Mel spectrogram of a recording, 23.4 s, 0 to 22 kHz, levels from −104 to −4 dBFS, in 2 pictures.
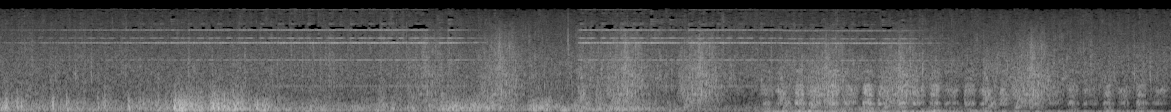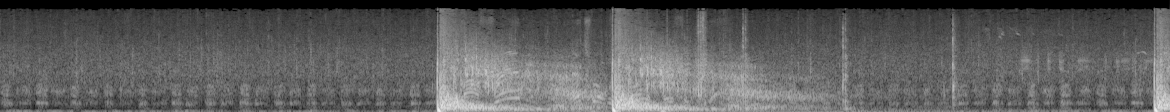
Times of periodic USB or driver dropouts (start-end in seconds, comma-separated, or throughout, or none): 17.38-21.08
